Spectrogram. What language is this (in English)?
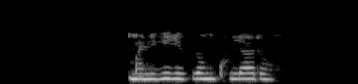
Kalasha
